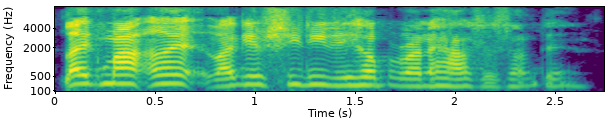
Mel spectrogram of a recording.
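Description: A woman's voice: fairly high pitch, quick pace, sharp tone, dry recording. A young woman hosting a livestream, reading self-reflection questions aloud and answering them frankly in casual chat. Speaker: livestream host.

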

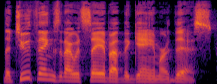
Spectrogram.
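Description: A man live-streaming, reading chat comments aloud and rambling in casual talk, slightly hoarse from losing his voice. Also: mid-range voice, big pitch swings, quick pace, a bit bright, dry recording, clean studio sound.

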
